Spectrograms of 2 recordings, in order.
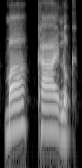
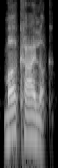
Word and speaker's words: Mykhailiuk: basketball reference basketball reference this is how you pronounce his name man it says right here on the top is fee ma Kai look listen SV Michael look that sound that's easy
